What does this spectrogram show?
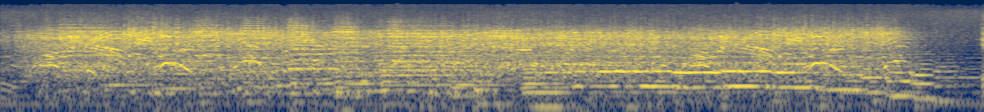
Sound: cheering, music

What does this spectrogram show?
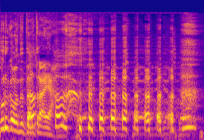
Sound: laughs

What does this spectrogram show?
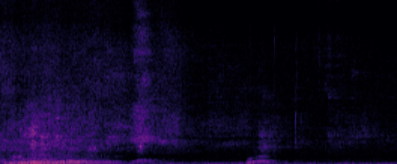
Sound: audience laughing

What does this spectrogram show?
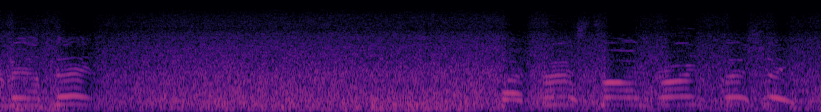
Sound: waves crashing

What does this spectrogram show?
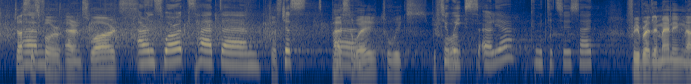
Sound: applause

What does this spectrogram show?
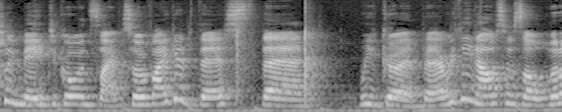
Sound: claps

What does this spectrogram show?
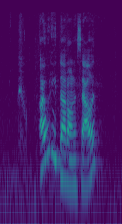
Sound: whistles

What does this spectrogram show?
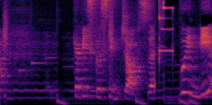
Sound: ding

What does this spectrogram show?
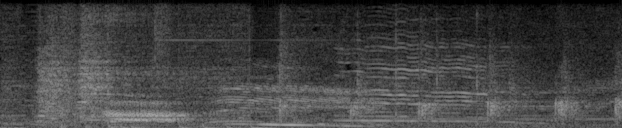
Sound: grunts

